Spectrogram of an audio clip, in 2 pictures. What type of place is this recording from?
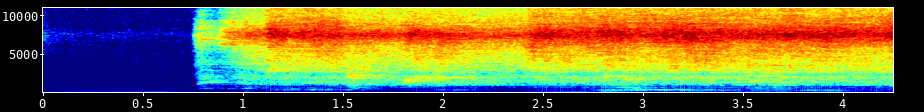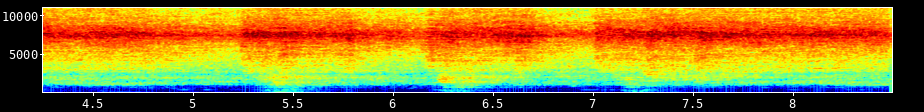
restroom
